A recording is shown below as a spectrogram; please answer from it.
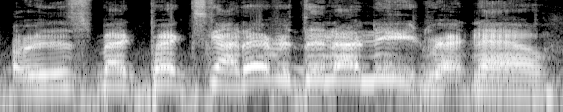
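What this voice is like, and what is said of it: Gravelly pirate character voice. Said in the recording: “why did you do a Louis Armstrong voice for that? ... It's a pirate voice. ... That was a nice pirate voice.”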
